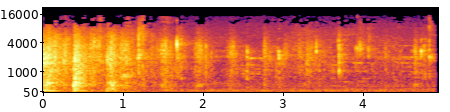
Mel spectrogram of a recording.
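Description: Close-miked crunching and chewing of crispy fried chicken: a few loud crunches in the first second, then quieter chewing with small wet clicks.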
